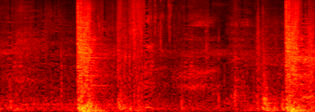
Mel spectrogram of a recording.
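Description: Heavy blows strike a body with loud, wet thuds.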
